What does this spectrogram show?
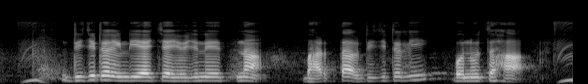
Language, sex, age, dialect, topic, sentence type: Marathi, female, 41-45, Southern Konkan, banking, statement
